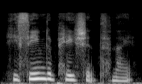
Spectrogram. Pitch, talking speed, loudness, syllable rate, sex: 210 Hz, 210 wpm, -15 LUFS, 6.2 syllables/s, female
